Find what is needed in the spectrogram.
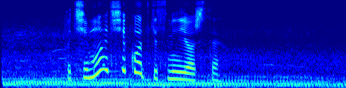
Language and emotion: Russian, positive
